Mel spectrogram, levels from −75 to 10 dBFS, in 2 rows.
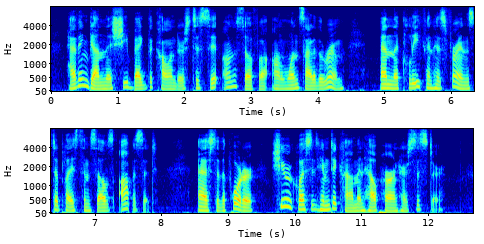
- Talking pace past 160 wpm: Yes, fast, 205 wpm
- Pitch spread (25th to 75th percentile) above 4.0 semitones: Yes, wide, 5.4 semitones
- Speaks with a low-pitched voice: Yes, low, 125 Hz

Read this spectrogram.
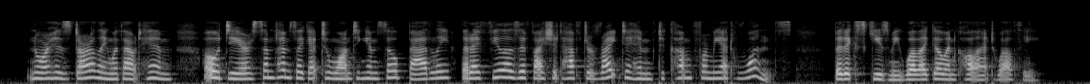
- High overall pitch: Yes, very high, 280 Hz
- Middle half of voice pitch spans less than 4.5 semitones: Yes, average, 2.7 semitones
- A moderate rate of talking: No, fast, 235 wpm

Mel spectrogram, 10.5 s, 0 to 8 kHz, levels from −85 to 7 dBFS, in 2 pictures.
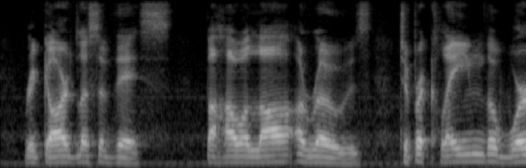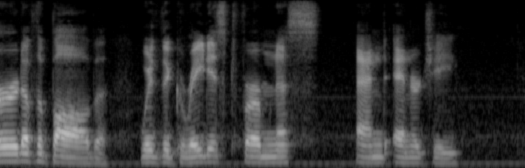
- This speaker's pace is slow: Yes, slow, 105 wpm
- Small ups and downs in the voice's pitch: Yes, narrow, 2.2 semitones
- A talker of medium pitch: No, low, 110 Hz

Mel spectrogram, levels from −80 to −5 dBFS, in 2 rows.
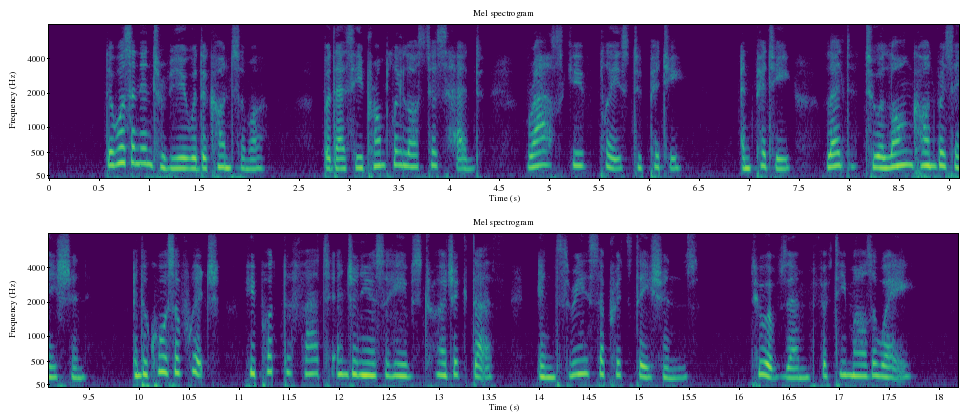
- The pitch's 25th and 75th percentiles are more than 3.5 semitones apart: Yes, average, 4.0 semitones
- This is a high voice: Yes, high, 230 Hz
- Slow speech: No, average, 165 wpm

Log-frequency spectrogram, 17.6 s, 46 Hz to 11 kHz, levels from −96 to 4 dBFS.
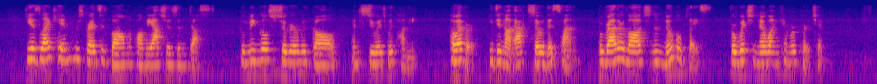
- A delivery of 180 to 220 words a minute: No, average, 150 wpm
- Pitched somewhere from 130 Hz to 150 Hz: No, high, 190 Hz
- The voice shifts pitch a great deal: No, average, 2.9 semitones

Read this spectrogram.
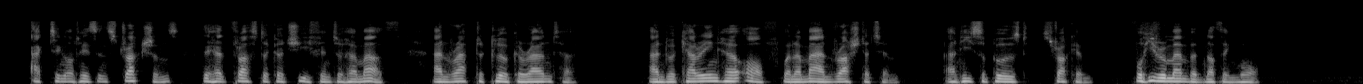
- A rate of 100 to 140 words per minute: No, average, 170 wpm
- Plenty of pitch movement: No, average, 3.1 semitones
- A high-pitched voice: No, low, 125 Hz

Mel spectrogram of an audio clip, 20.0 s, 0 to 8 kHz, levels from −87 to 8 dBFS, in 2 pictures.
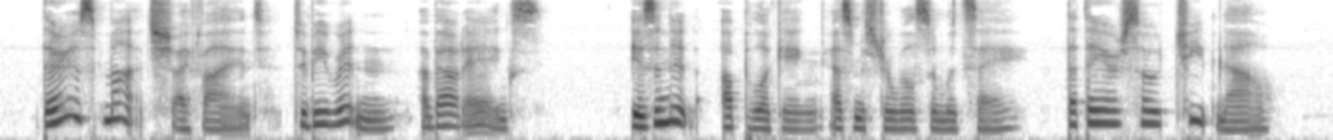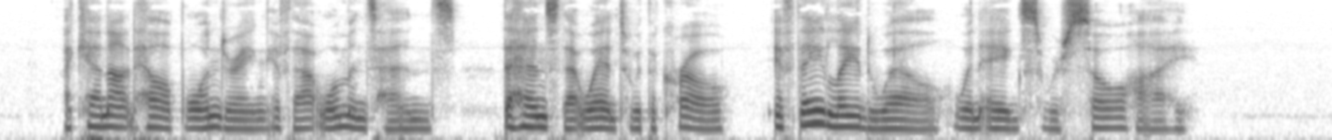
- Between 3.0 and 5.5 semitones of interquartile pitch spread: Yes, average, 4.1 semitones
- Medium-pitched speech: Yes, medium, 170 Hz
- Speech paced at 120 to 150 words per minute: Yes, average, 145 wpm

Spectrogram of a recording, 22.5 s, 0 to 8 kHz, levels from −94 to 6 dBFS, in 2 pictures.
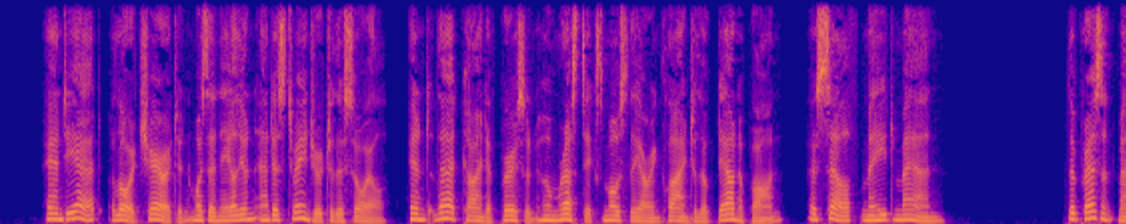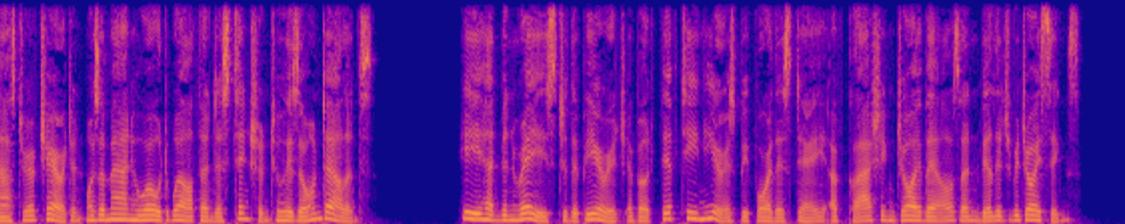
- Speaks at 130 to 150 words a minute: No, average, 185 wpm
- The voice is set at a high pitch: No, medium, 160 Hz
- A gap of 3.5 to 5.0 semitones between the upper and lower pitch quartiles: Yes, average, 4.6 semitones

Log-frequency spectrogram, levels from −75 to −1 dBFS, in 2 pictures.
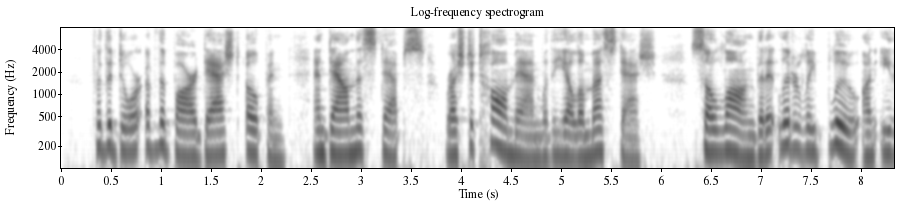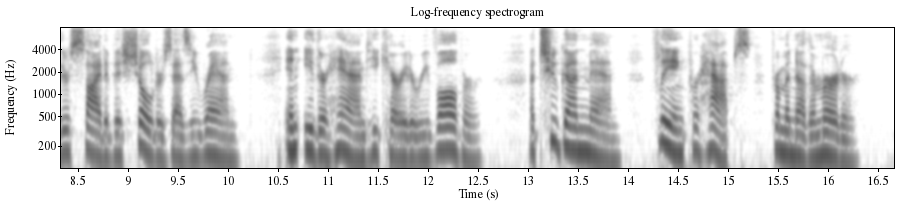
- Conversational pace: Yes, average, 185 wpm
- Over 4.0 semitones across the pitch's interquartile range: No, average, 3.4 semitones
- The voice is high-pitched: No, medium, 155 Hz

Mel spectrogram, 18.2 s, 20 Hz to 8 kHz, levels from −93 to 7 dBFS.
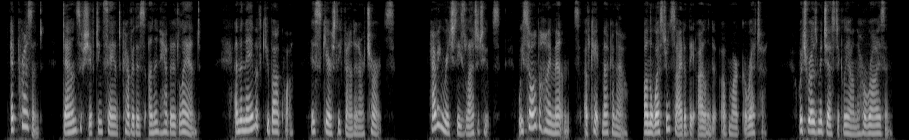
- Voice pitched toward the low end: No, high, 190 Hz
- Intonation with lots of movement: No, average, 3.9 semitones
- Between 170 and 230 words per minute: No, average, 160 wpm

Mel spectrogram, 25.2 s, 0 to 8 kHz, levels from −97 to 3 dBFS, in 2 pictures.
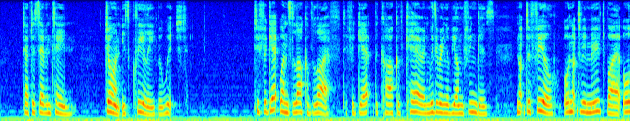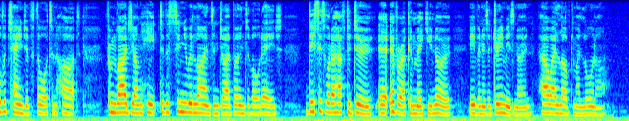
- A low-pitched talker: No, high, 205 Hz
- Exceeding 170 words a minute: Yes, average, 185 wpm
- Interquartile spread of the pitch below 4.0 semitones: Yes, average, 2.7 semitones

